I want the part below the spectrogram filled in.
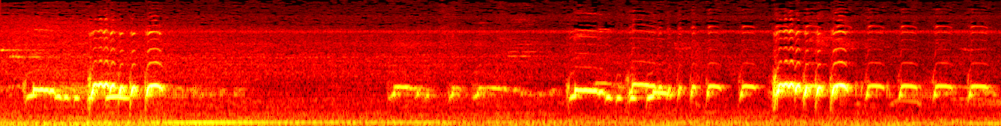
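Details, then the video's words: Local zebra dove, crystal-voiced, used to lure shy singers: an opening trilled coo burst, then a lull with soft coos, followed by a long run of rapid bubbling notes with two loud bursts. "Pancingan PERKUTUT LOKAL suara KRISTAL, untuk memancing perkutut susah bunyi"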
